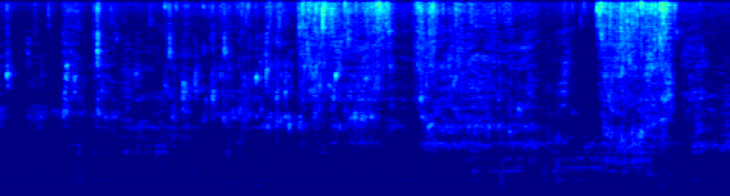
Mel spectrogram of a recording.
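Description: Water splashing and draining as a gold pan of Klondike paydirt is rinsed into a catch pan, with bursts of pouring and trickling broken by drips and short pauses, close and fairly loud.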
